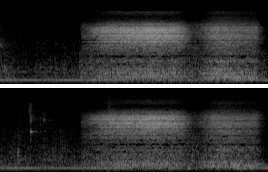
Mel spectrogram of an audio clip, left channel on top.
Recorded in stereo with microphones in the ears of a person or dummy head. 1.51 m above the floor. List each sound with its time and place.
0.8 s breathing: centre (ahead or behind), 3 m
